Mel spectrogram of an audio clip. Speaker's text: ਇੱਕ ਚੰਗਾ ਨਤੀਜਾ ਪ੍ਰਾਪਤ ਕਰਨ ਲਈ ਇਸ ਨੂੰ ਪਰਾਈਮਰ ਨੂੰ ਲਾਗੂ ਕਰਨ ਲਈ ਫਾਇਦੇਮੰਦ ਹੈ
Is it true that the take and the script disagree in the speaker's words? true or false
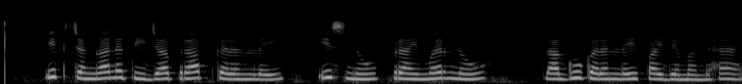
false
